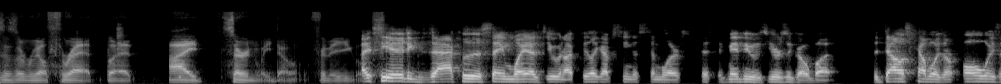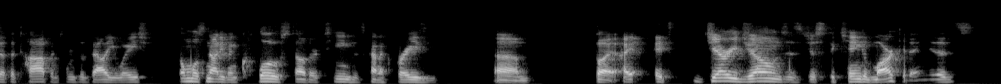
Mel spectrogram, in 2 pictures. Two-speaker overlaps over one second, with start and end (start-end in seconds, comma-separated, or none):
none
